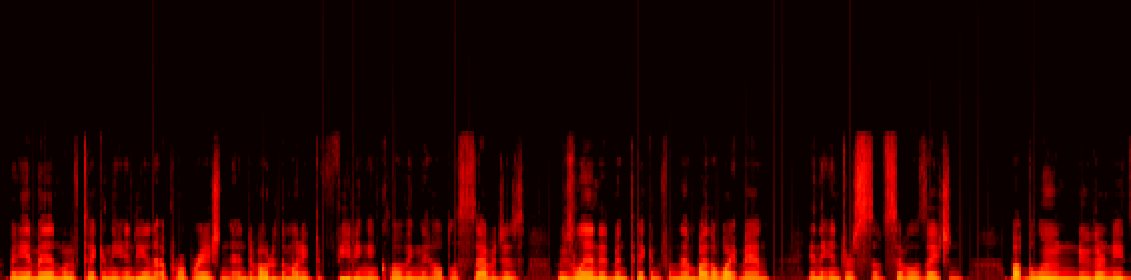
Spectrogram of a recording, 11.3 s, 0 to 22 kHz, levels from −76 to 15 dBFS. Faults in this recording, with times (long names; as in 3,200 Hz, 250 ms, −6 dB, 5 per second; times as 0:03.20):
surface crackle 11 per second −33 dBFS
0:06.33–0:06.36: drop-out 25 ms
0:09.39–0:09.41: drop-out 17 ms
